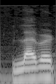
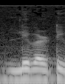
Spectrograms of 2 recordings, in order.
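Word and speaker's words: liberty: आपका number 13 लिबर्टी लाइब मत बोलिएगा लिबर्टी बोलिएगा क्या बोलेंगे लिबर्टी ठीक है तो उच्चारण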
